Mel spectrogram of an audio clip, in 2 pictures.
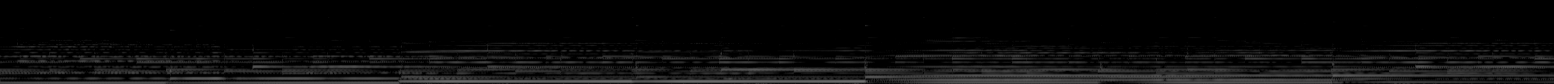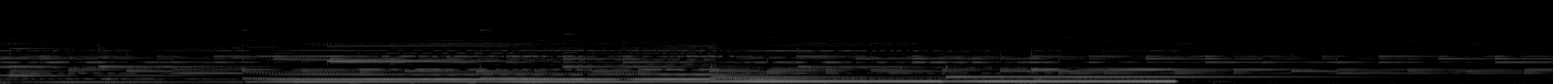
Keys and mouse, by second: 0.1 ctrl+r, 1.0 click, 1.1-7.8 ctrl+middle drag, 2.7 Tab, 2.9 shift+s, 5.8 Tab, 6.6 ctrl+r, 6.9 right click, 7.2 v, 7.4 right click, 7.8 l, 9.4 x, 10.2-11.3 drag, 11.3 alt+right click, 11.6 ctrl+middle click, 12.4 g, 13.1 right click, 13.2 g, 13.6 click, 13.7-15.1 middle drag, 15.1 Tab, 15.7 alt+q, 16.0-21.7 shift+middle drag, 19.6 Tab, 20.0 alt+q, 20.4 z, 20.8 a, 21.7 r, 22.6 click, 23.1 g, 23.9 click, 24.3 g, 24.7 click, 25.1 r, 25.7 click, 26.2 z, 27.7 g, 28.1 click, 28.3-31.0 middle drag.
